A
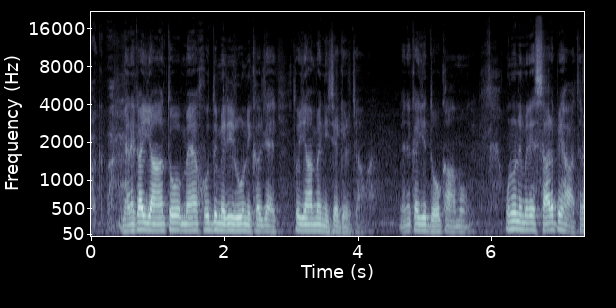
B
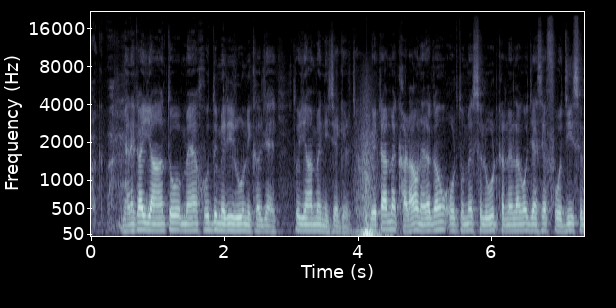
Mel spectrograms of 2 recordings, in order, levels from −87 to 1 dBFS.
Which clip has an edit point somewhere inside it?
B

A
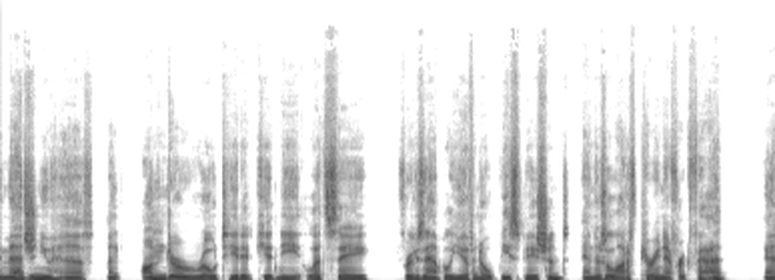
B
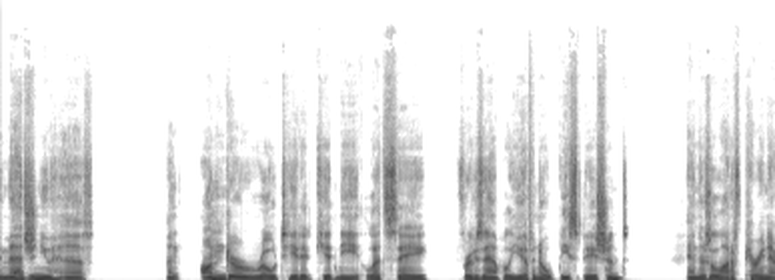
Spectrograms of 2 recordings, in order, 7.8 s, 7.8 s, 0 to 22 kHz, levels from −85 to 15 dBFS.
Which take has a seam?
A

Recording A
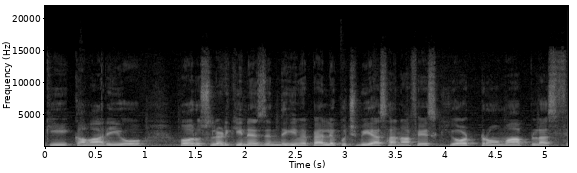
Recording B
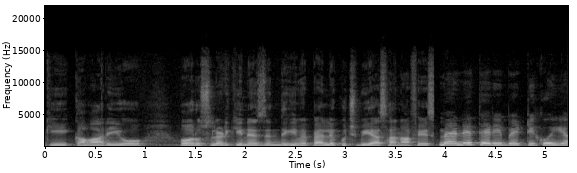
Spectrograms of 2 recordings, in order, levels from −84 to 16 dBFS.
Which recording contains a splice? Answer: B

